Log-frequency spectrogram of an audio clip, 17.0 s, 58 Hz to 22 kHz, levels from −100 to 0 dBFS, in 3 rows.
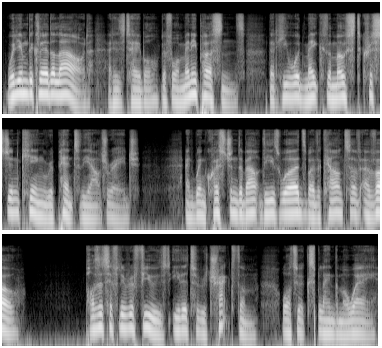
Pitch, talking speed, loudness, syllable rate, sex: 125 Hz, 150 wpm, -19 LUFS, 4.9 syllables/s, male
